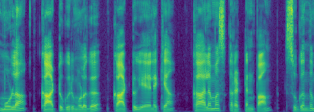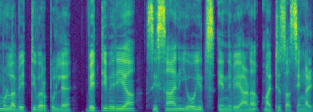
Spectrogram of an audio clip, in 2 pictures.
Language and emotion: Malayalam, neutral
